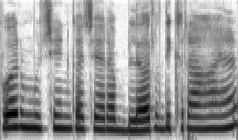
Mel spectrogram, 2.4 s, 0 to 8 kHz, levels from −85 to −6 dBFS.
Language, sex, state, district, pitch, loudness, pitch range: Hindi, female, Himachal Pradesh, Shimla, 265 Hz, -17 LUFS, 250-275 Hz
